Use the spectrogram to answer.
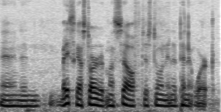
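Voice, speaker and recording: A man being interviewed in his office about his safety consulting company, speaking calmly and evenly. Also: on the low side, creaky, slight background noise. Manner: calm, measured. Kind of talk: interview answers.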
